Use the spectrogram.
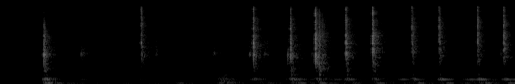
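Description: A yellow magnetic pen is drawn across a black plastic magnetic drawing pad, clicking its steel beads into place. Eleven sharp, bright metallic clicks sound at an uneven pace, each dying away quickly, with a few fainter clicks between the early ones.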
